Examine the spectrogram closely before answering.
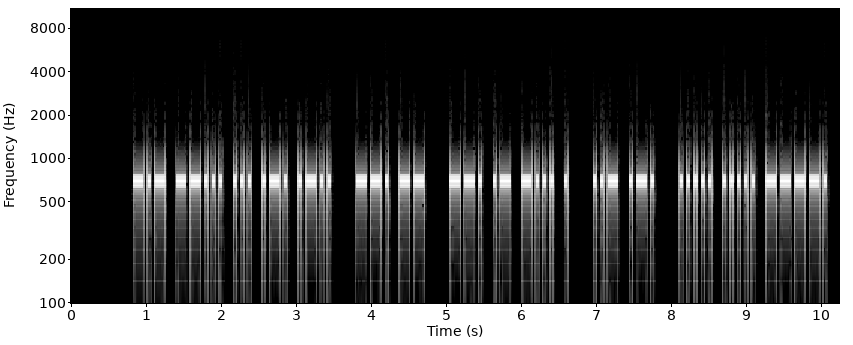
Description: Morse code, heard as a keyed tone, about 25 wpm, 690 Hz. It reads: K7SRL GM GABE UR 559
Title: SOTA QSO Practice 25wpm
